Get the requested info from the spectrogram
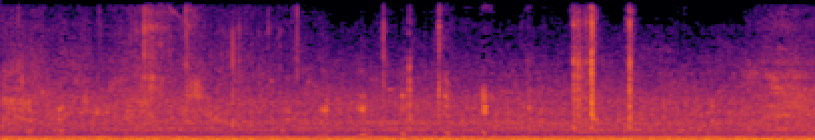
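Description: Sport motorcycle engine idling with a steady low hum. A few faint clicks come about three seconds in.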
